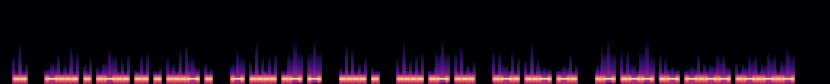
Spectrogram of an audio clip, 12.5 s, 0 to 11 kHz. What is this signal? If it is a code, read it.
Morse code, heard as a keyed tone, about 25 wpm, 700 Hz. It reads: I BELIEVE THAT HE HAS RUN AWAY.
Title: Sentences from Top 1000 Words - Review Part 1 - 25wpm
